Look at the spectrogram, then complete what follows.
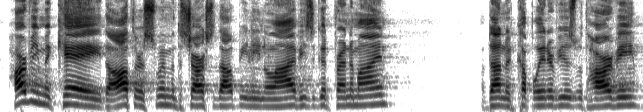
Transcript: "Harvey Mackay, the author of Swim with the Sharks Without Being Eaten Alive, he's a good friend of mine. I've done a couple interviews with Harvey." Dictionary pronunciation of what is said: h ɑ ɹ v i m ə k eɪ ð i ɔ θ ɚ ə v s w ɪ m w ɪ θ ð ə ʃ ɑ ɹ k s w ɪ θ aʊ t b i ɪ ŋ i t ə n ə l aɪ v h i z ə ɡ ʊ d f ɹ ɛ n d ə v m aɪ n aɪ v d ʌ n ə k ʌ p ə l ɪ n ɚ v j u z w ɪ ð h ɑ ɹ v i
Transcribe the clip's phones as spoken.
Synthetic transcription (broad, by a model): h ɑ ɹ v i m ə k eɪ ð i ɔ θ ɚ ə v s w ɪ m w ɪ ð ə ʃ ɑ ɹ k s w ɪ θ aʊ t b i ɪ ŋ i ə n ə l aɪ v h i z ə ɡ ʊ d f ɹ ɛ n d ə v m aɪ n aɪ v d ʌ n ə k ʌ p l ɪ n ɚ v j u z w ɪ ð h ɑ ɹ v i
